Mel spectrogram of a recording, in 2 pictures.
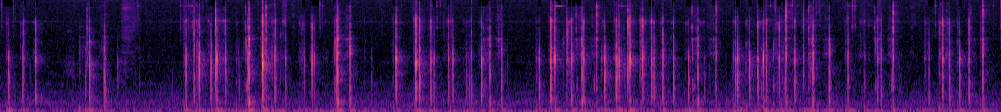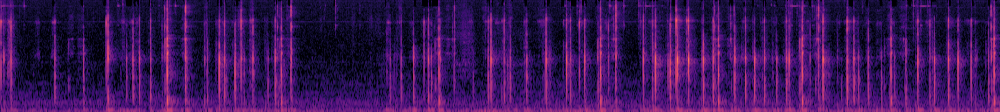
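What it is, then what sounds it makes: Mechanical keyboard with plastic keycaps. Fingertips of both hands type continuously on a dark metal-cased mechanical keyboard with white and pastel plastic keycaps. Rapid bursts of sharp, bright clacks come with very short decay, separated by a few brief pauses. The most noticeable pause is near the ten-second mark, before the typing resumes.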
